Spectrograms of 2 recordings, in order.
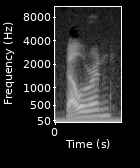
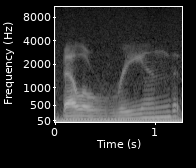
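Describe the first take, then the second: First: The name is said with fewer, squeezed syllables. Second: The name is said with all its syllables. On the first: "Bellerand is easy to say" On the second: "Beleriand is just too many syllables"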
